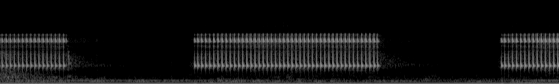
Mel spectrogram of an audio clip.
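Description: An old telephone rings in long, rapidly trilling bell bursts separated by short pauses, about three rings, loud over a faint low hum, as a call to Diamond's office goes unanswered.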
